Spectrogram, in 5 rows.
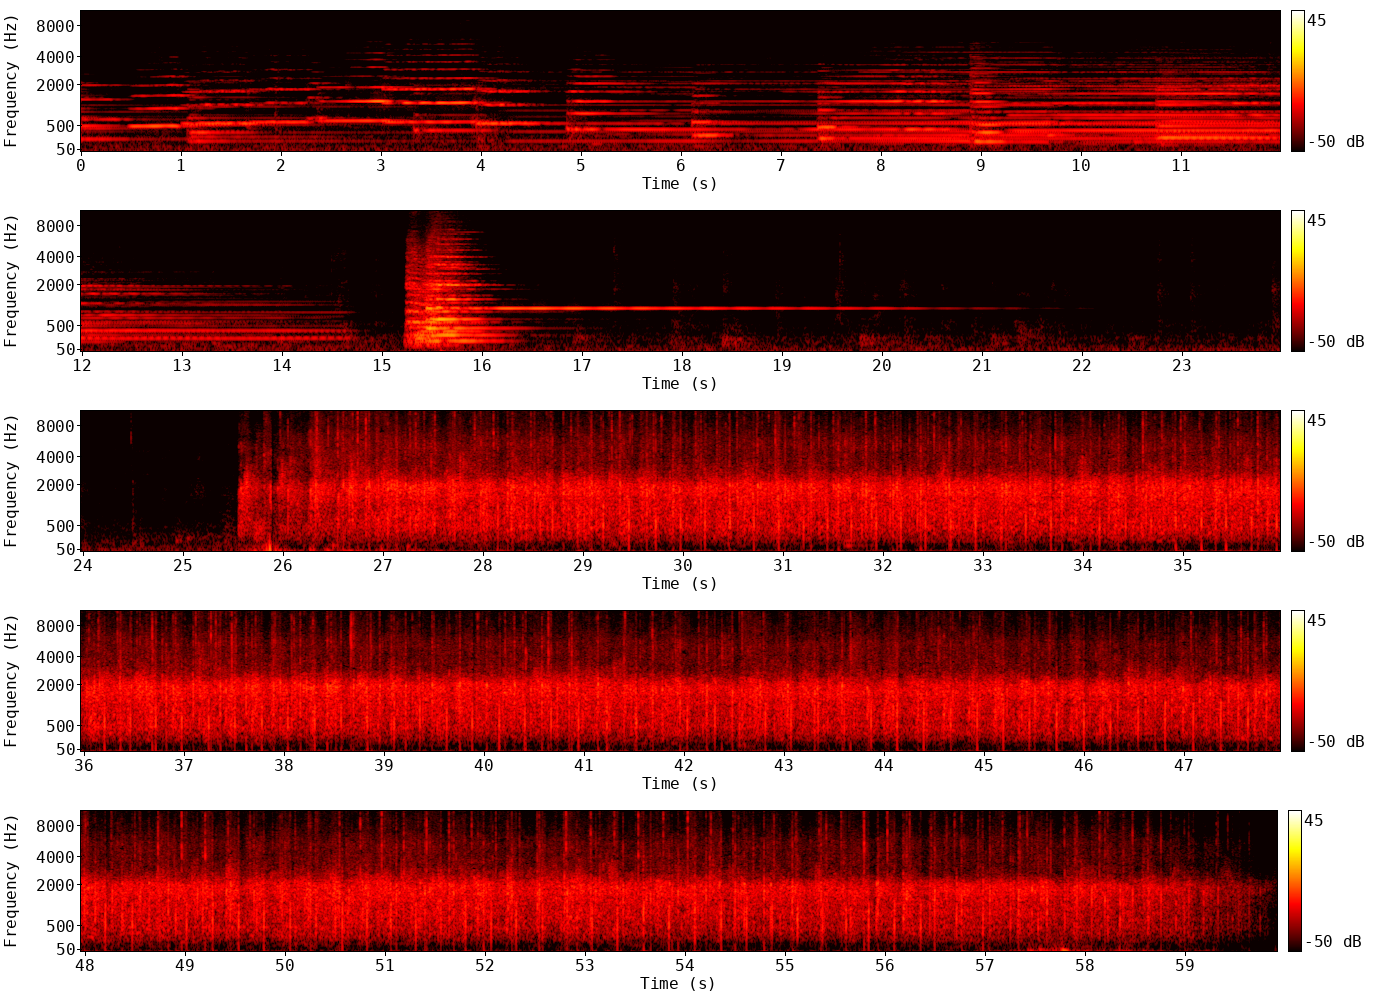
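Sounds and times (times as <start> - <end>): audience applauding: 25.5 - 59.9.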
